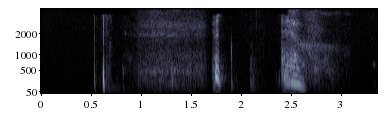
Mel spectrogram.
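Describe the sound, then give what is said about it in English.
A sneeze sequence: a couple of sharp, stifled bursts with breathy huffs between them, ending in one fuller, louder sneeze, with no talking. “Bless you, whoever that was.”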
